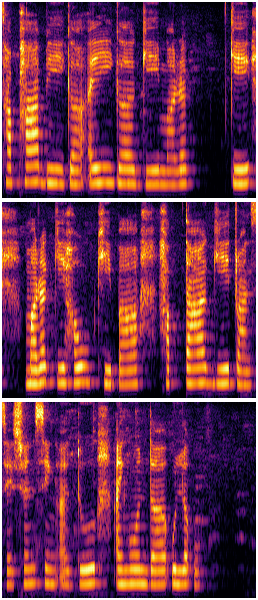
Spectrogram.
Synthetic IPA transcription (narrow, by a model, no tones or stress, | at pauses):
sɐpʰabiɡɐʔɐjɡɐɡimɾ | imɐɾɐkːihɐwkʰibɐhɐp̚taɡitɾansesɐnsiŋɐ̰duɐ̰jŋondɐulːɐku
